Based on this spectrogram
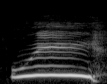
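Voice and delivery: a short, high, loud "wee"; delighted high whoop; slide whoop. A narrator's reading. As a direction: squeal it with glee on the way down. William slides down.

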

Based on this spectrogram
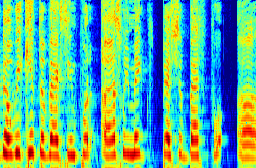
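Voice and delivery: put-on high Dana Carvey style German accent; hammy high German accent voice. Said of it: "I do Dana Carvey".

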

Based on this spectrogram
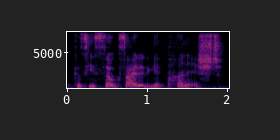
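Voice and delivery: ordinary delivery

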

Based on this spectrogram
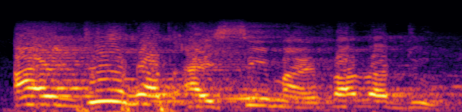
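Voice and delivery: loud, emphatic quoting of Jesus; a hint of Jesus speaking. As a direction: declare it to the Pharisees. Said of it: "Jesus told the Pharisees".

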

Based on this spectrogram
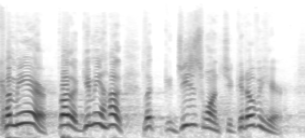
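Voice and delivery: loud, high, eager welcome; mock enthusiasm. Turned crowd to the beggar, mock eager welcome. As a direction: beckon him over with hammed-up affection.

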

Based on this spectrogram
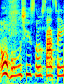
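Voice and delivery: high, slow, put-on cheerful voice; imitating housemate. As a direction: coo it like an amused outsider.

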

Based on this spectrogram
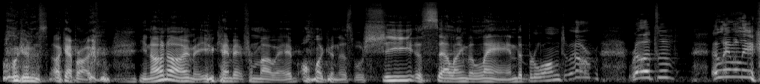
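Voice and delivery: giddy schoolboy, starting loud; anxious excitement. Shown as a demonstration. Boaz nervously tells the redeemer about Naomi's land, anxious excitement. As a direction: gush nervously as if bursting with news. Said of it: "this is my, like, schoolboy impressions".

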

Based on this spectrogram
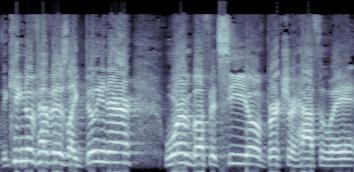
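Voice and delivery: a preacher's big declaration; emphatic restatement. Shown as a demonstration. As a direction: announce it to the whole church. Repeats the line with emphasis.

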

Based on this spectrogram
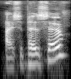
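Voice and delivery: cold, clipped reply; stiff. Acted. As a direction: answer stiffly. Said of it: "said Missus Dursley stiffly".

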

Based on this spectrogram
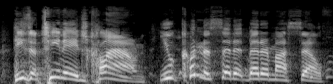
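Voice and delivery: very high cartoon crook; high-pitched outlaw glee; Criminal Kevin. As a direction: crow it like a silly jailbird. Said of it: "Criminal Kevin".

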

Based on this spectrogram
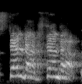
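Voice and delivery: high-pitched barked order; mock an interviewer yelling commands; imitated screaming boss. Owner ordering the applicant to her feet, mock yelling. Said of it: "Like, screaming at me".

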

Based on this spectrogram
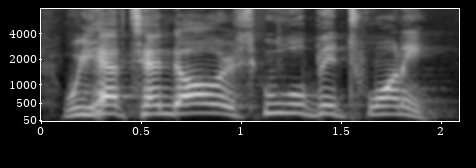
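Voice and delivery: loud, high bidding call; auctioneer. Acted. Auctioneer taking the gardener's offer, calling out loudly. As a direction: call for the next bid. Auctioneer calls for higher bids.

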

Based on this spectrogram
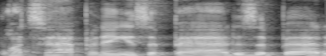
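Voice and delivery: high, panicky questions; mock-panicked high voice asking if it's bad. Drunk castmate panicking, quoted.

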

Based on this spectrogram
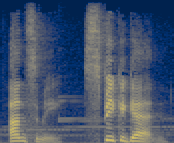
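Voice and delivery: loud, commanding order; forceful master's command; imperious. A narrator's reading. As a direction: demand it imperiously, raising your voice. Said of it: "imperiously and aloud".

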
